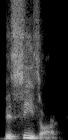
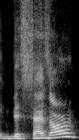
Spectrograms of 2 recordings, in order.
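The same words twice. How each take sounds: First: "Becesar" with a long ee, like "beh-SEE-zar"; long "SEE" middle. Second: "Becesar" with a short e, like "beh-SEZ-ar"; stressed "SEZ" middle. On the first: Host unsure of the surname, trying "Becesar" as beh-SEE-zar. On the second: Host unsure of the surname, trying "Becesar" as beh-SEZ-ar. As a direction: say "Becesar" with middle syllable rhyming with "says". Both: Shown as a demonstration. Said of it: "Is it she, Becesar or Becesar?".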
